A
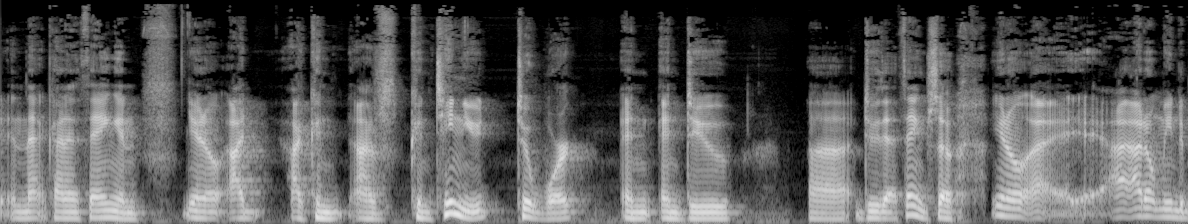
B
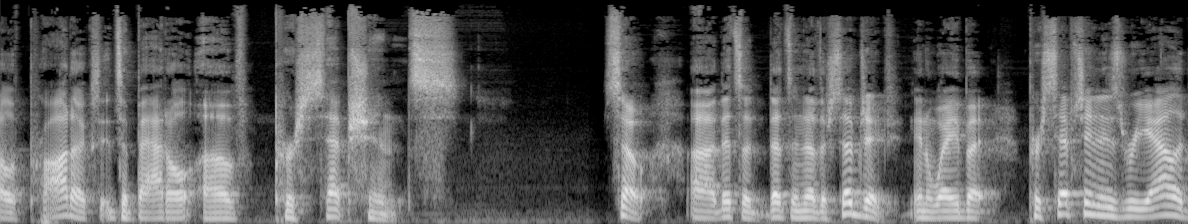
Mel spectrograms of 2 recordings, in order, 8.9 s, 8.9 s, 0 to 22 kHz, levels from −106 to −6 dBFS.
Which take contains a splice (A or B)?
A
